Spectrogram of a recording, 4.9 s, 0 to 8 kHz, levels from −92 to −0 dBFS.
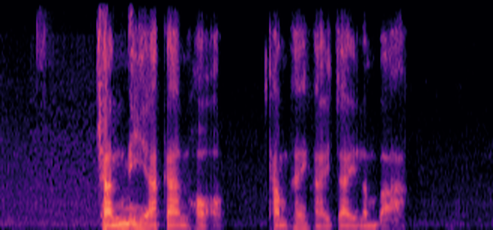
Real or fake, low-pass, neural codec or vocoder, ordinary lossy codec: fake; 7.2 kHz; vocoder, 22.05 kHz, 80 mel bands, Vocos; Opus, 16 kbps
